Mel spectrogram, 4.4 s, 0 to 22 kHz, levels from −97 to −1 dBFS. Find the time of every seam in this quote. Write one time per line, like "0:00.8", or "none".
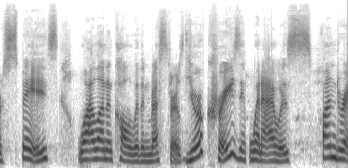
0:02.3
0:03.1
